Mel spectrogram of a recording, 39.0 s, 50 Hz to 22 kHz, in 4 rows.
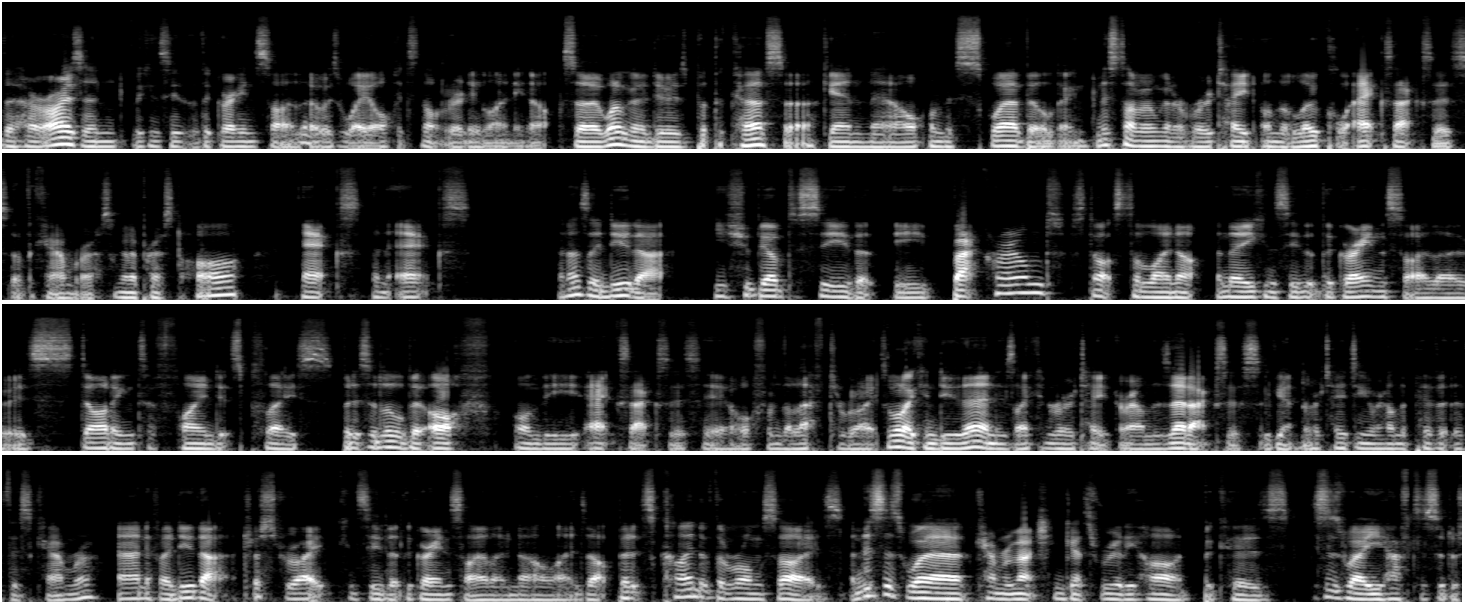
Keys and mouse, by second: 0.8 shift+middle click, 4.0 shift+click, 7.5 shift+click, 10.8 r, 25.6 shift+middle click, 27.0 shift+middle drag, 27.8 r.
